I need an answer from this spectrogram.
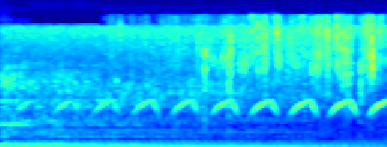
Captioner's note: sirens; fire burning; fire alarm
